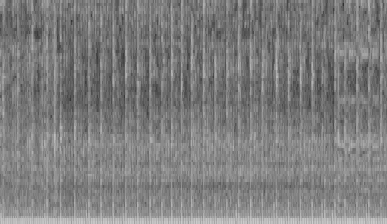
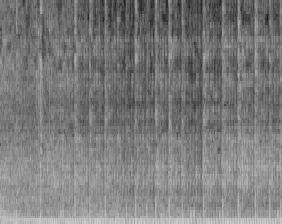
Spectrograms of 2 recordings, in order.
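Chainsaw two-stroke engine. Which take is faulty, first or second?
first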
